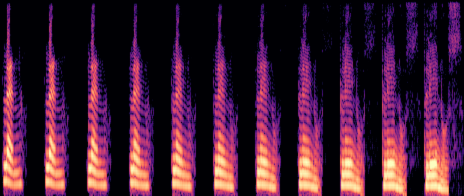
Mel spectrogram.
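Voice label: Proto-Indo-European pleh1n to Latin plenus; eastern origins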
